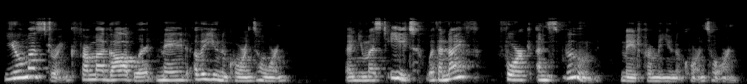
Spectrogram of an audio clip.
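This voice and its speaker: A sly, scheming court doctor from a storybook, read by a woman. The words come measured and conspiratorial, at times hushed, in a medium-pitched voice. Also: sing-song, muffled recording, natural voice. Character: cunning male royal doctor, sly scheming adviser.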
